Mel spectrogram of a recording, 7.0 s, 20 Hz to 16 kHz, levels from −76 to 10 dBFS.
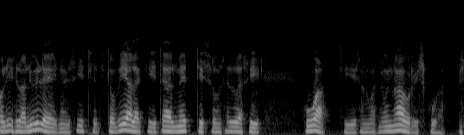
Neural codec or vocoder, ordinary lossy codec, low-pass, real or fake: none; none; 14.4 kHz; real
